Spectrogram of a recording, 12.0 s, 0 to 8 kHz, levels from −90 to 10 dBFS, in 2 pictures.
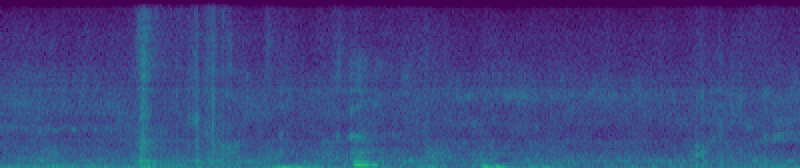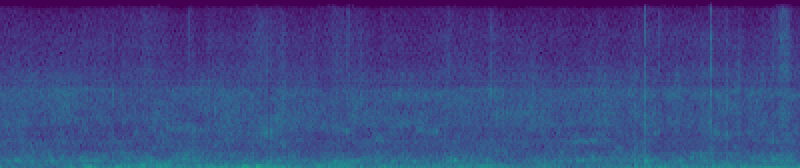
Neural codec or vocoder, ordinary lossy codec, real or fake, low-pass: codec, 16 kHz, 2 kbps, X-Codec, WavLM features, trained on Multilingual LibriSpeech; none; fake; none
